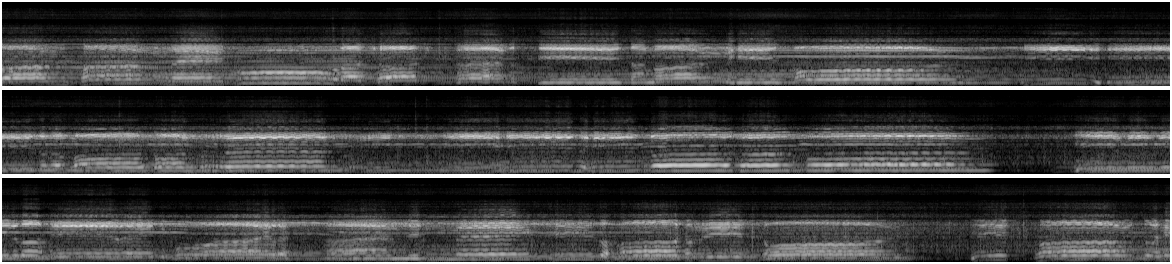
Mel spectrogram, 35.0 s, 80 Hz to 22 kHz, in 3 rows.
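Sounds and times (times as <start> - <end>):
man singing with vibrato: 0.0 - 21.7, 22.3 - 35.0
orchestra on old gramophone record: 0.0 - 35.0.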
